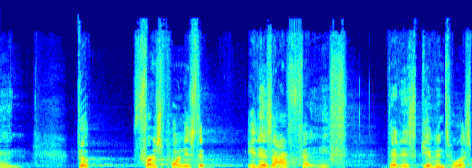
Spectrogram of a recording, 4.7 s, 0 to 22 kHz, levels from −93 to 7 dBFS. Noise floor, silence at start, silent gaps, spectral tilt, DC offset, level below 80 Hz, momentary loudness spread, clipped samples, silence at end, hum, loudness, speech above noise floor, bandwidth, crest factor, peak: -49 dBFS; 0 s; none; -3 dB/octave; under 0.1%; -76 dBFS; 18 LU; under 0.1%; 0 s; none; -25 LUFS; 24 dB; over 20 kHz; 20 dB; -6 dBFS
